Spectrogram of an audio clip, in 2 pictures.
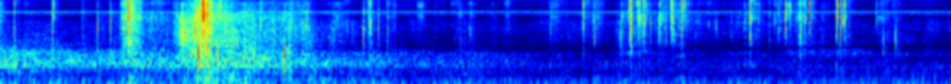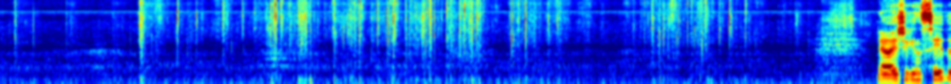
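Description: Soil and roots rustle softly in a woman's hands.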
